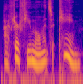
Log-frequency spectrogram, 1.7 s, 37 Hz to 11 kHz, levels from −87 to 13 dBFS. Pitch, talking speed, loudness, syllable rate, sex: 175 Hz, 215 wpm, -16 LUFS, 5.2 syllables/s, female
